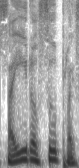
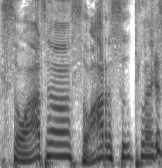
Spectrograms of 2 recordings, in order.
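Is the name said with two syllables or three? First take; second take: two; three. First: The name is said with two syllables. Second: The name is said with three syllables. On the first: The speaker calls it right. "I'm glad you pronounced it correctly" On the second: The speaker calls it wrong.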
